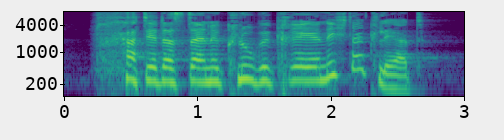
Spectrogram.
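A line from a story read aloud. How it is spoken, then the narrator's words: Mocking. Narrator (German): spottete Frau Nettler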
